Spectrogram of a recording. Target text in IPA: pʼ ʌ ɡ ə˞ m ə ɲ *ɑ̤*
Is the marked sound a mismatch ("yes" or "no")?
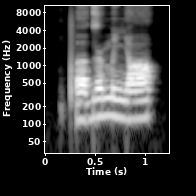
yes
